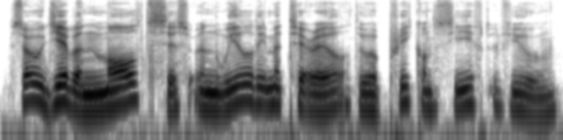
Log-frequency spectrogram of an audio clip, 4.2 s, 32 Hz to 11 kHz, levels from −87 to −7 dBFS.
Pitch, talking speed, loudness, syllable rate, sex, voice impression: 125 Hz, 140 wpm, -18 LUFS, 4.4 syllables/s, male, masculine, adult-like, slightly soft, slightly fluent, slightly calm, friendly, slightly reassuring, kind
